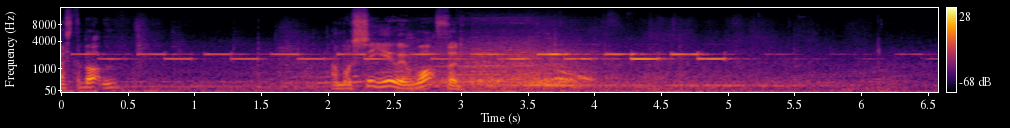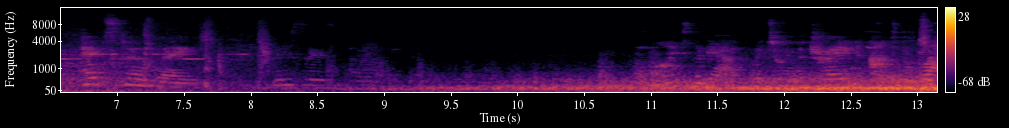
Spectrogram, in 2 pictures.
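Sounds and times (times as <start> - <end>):
speech: 0.0 - 0.6, 2.0 - 3.5
brief high electronic tone: 0.0 - 7.7
interior rumble of a suburban passenger train in motion: 0.0 - 7.7, 8.6 - 13.1.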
